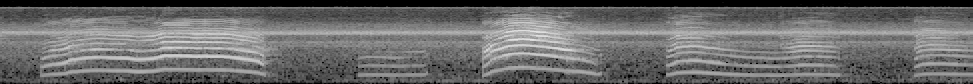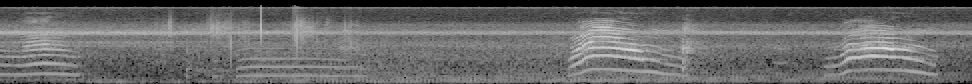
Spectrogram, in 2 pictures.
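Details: Domestic cat crying indoors, a string of drawn-out meows, each arching up then falling, with short gaps and a softer chirp near the middle; a steady high electrical whine runs behind.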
